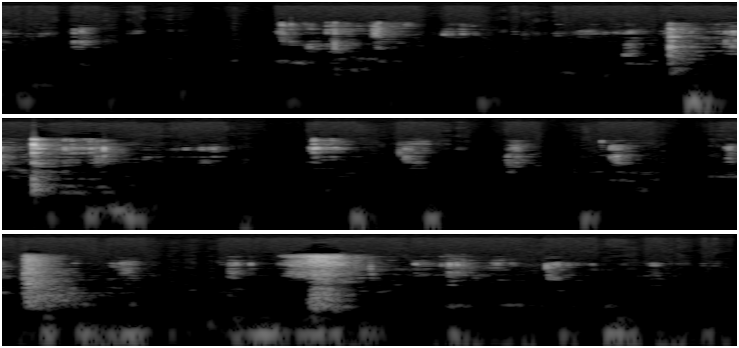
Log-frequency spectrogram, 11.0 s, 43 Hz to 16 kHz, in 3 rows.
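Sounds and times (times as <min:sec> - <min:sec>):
chewing crisp food: 0:00.0 - 0:11.0.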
